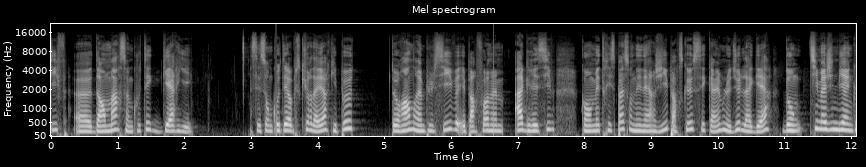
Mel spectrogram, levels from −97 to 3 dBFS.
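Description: A speech recording with two blocks of digital silence. The first runs from 3.37 to 3.39 s, a 21 ms hole just before "obscur d'ailleurs qui peut", a length that fits a 1024-sample buffer left unfilled. The second, at 6.64 s between "rendre impulsive et parfois" and "agressive quand on maîtrise", lasts only 2.6 ms and is heard as a tick. Both edges cut abruptly, so the waveform shows flat near-silent stretches and the spectrogram shows thin vertical broadband stripes at each transition.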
